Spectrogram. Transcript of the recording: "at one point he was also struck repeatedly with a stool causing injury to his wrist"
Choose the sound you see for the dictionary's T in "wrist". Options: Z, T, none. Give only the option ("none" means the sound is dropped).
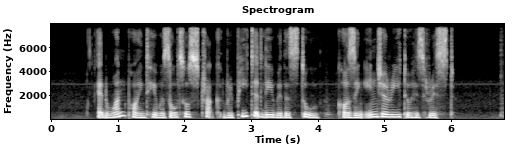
T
